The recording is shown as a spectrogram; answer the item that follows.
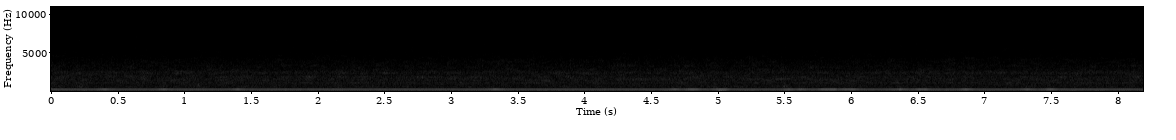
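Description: Faint steady hum: one unchanging low tone with a weaker, deeper hum beneath it over quiet hiss, and a few faint ticks and a soft low bump about halfway through.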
